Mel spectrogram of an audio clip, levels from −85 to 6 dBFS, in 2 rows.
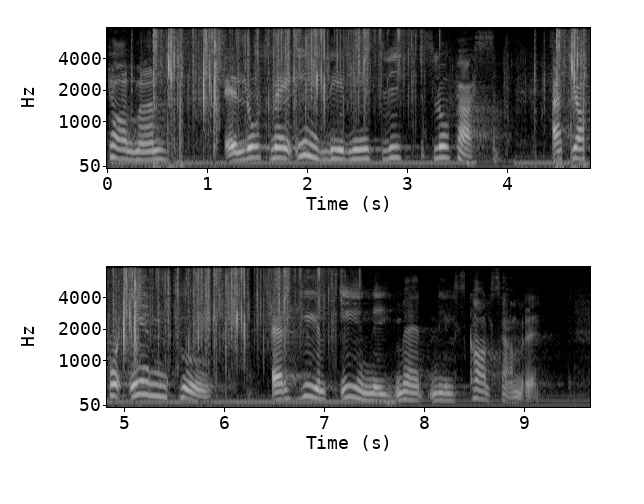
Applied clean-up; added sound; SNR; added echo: none; Crumpling, crinkling; 3 dB; none.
